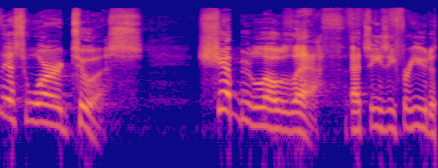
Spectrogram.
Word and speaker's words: Shibboleth: Shibboleth, that's easy for you to say. If they say without the H, Sibboleth, because the men of Ephraim could not pronounce the word correctly, they seized him, that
